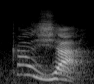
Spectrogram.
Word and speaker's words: cajá: Cajá. Nós estamos falando da oxítona, certo? Aqui no caso, porque a palavra cajá, ela termina em a e a última sílaba é a tônica.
